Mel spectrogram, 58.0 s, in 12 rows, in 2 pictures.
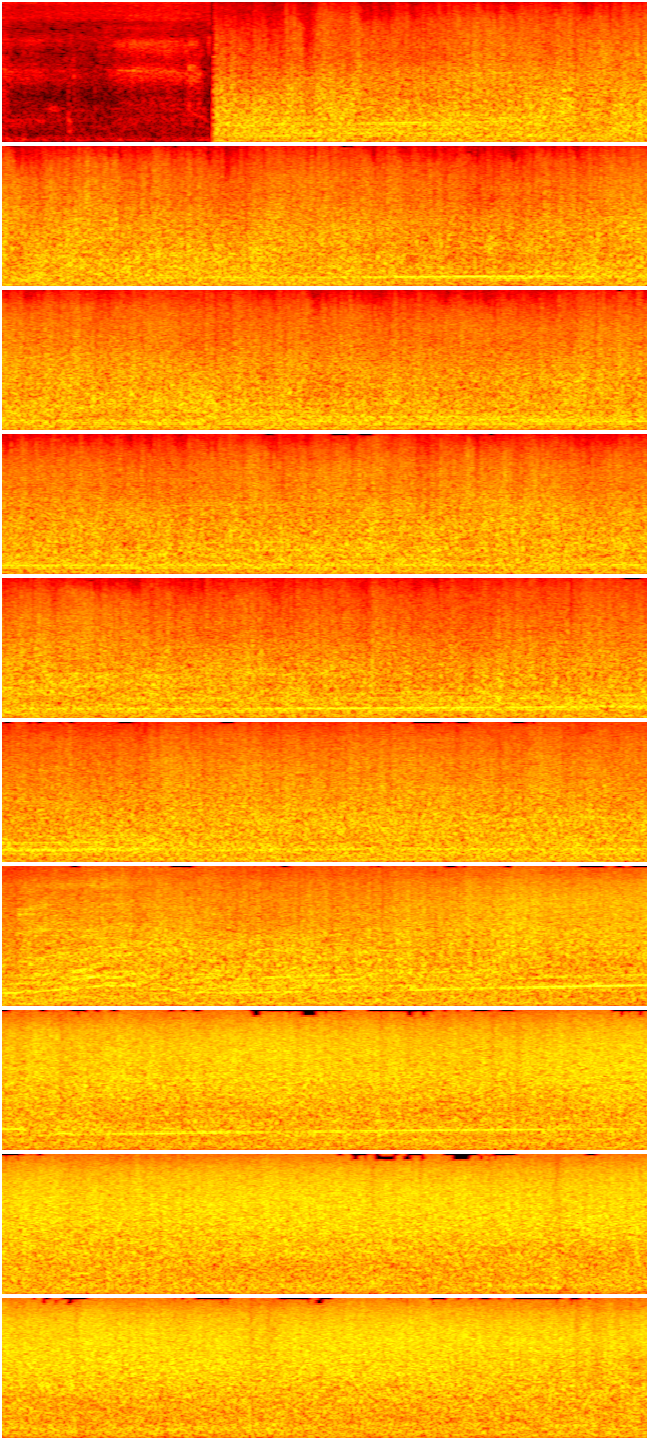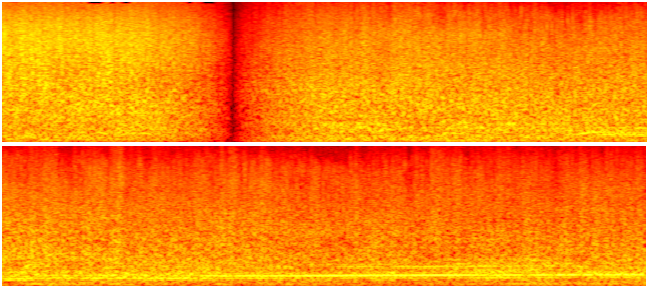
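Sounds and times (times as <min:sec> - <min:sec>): car engines at full throttle: 0:00.0 - 0:58.0
wind noise on microphone: 0:00.0 - 0:58.0.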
